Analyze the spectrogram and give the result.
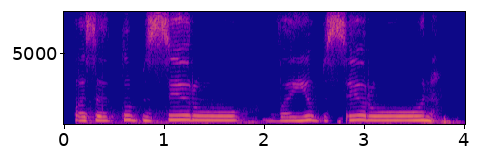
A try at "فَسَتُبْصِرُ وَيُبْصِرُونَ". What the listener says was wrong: فَسَتُبْصِرُ وَيُبْصِرُونَ. Don't stretch the first ra of تُبْصِرُ.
